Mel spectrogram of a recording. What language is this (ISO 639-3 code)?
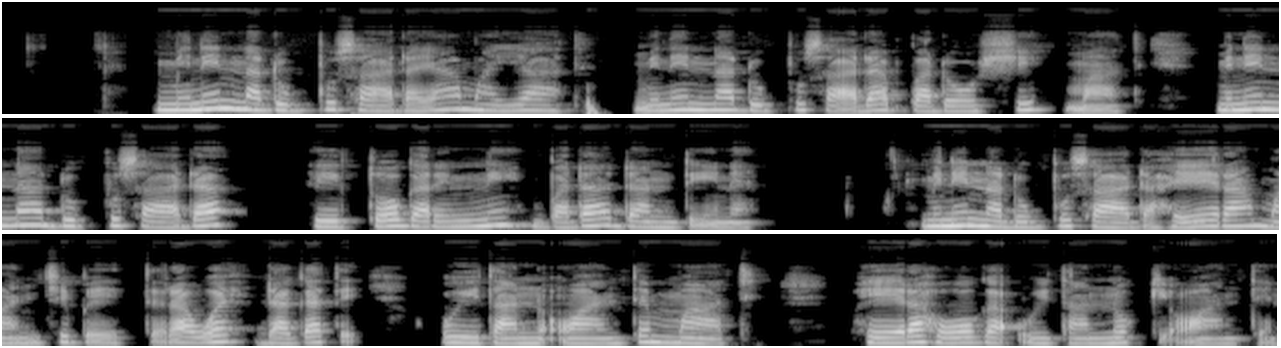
sid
